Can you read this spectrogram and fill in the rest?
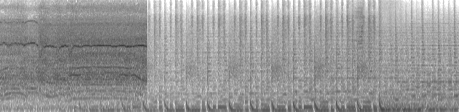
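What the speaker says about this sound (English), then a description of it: "It's actually, I just remembered these are aluminum bars, so that it should drill through it pretty easily." A power drill bores through aluminum handlebars on a Sur Ron Light Bee electric bike, first as a loud steady whine, then as a rougher stuttering grind with rhythmic catches as the bit bites into the metal.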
